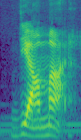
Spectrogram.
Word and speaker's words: llamar: Double L, elle, or Y, o, y, sounds like ya. For example, llamar, llamar. And vowels never change.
